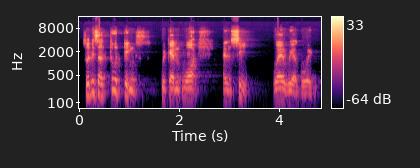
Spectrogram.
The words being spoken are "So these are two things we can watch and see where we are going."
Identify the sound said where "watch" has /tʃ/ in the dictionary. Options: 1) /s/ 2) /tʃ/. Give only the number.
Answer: 2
